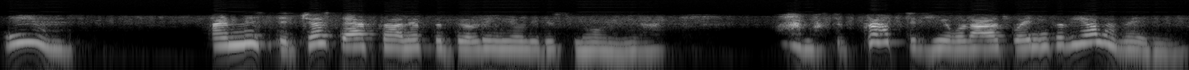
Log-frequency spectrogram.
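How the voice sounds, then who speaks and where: An actress playing a polite, earnest and puzzled young office worker in an old-time radio mystery, speaking a little hesitantly. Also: female voice, mid-range voice, big pitch swings, quick pace, slightly rough. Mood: alarmed, insistent. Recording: tinny, noisy vintage radio recording.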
